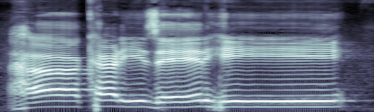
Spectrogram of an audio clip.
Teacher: ایک الف کی لمٹ میں اس کو نیچے کھینچیں گے کھڑی زیر کی وجہ سے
